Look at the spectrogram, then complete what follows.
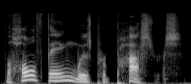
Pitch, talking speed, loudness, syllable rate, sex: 145 Hz, 155 wpm, -19 LUFS, 5.2 syllables/s, male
